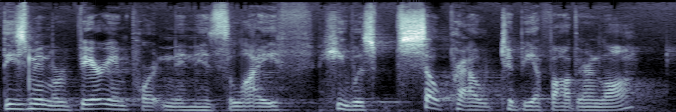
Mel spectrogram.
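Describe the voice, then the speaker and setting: An American-accented woman speaks at a moderate pace with a very deep, low pitch. Her pitch varies in an ordinary way, and background noise is noticeable. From Seattle, Washington. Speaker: hairstylist. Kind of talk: personal faith testimony.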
